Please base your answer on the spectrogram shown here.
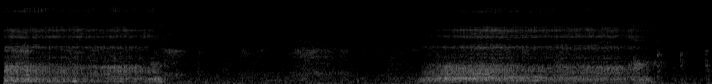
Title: snoring champion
